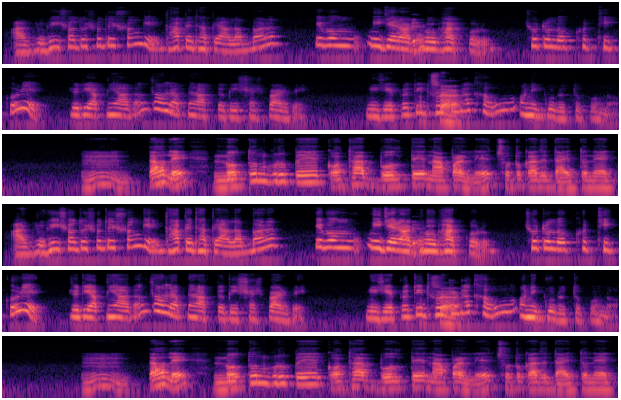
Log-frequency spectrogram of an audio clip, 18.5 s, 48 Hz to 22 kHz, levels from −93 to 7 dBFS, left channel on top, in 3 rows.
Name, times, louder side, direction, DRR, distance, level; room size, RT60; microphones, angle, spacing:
voice 1, 0.1-2.8 3.1-4.9 5.2-6.6 6.8-9.2 9.8-12.3, right 4 dB, 80° right, 0.8 m, -27 dB
voice 2, 13.1-14.2 14.4-18.4, left 1 dB, 25° left, 1.6 m, -25 dB
14.0 x 6.3 x 2.4 m
head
